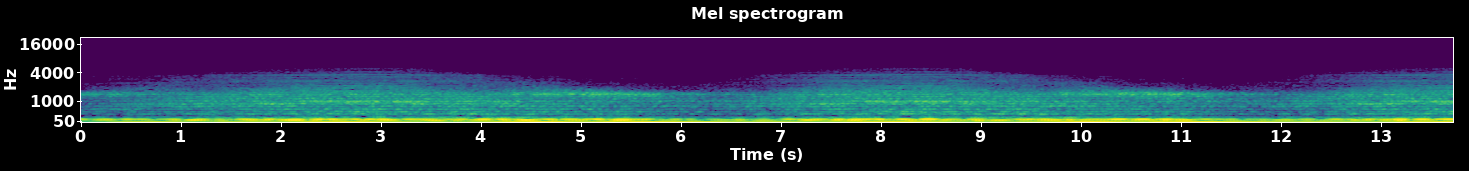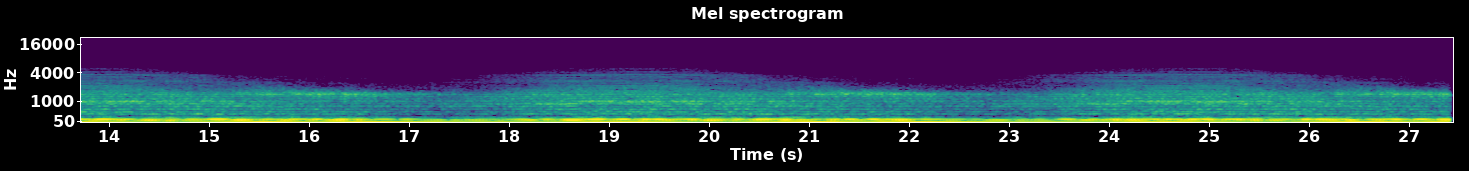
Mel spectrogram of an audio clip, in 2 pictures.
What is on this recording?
A low engine hum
